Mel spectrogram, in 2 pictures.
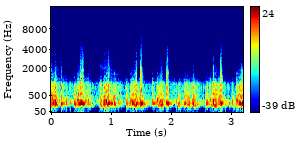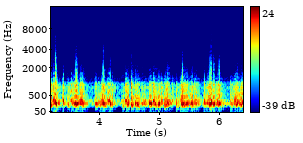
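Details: Fetal heart tones of a baby with Down syndrome, recorded on a Doppler monitor a few hours before birth: rapid rhythmic whooshing pulses at about 130 a minute over a steady hiss.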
